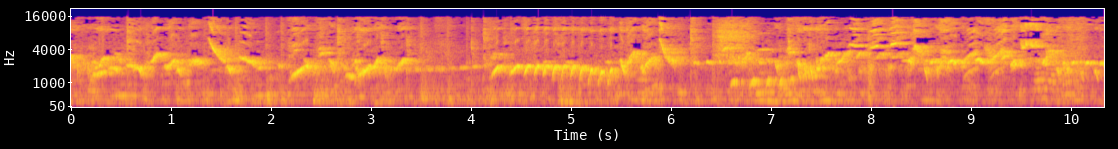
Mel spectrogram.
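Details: Caged white-rumped shama, one year old, training for the first time against a neighbour's rival bird: a dense torrent of whistles, rising sweeps and rapid rattling trills, with a second bird answering.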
